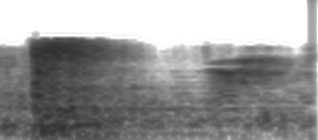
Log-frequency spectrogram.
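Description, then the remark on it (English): A single heavy thud as a body slams against a vault door, trying to break it down, ringing briefly before fading into muffled voice-like sounds. “I'm going to try to break down the door.”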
